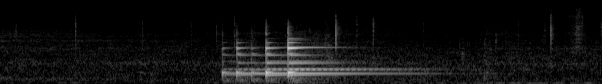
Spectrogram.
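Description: Stainless steel mixing bowl set down on a hard surface, clinking about four times in quick succession as it settles, then ringing out and fading over a second or so.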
